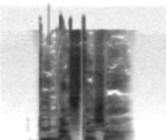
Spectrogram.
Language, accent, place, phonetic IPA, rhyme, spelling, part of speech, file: German, Germany, Berlin, [dyˈnastɪʃɐ], -astɪʃɐ, dynastischer, adjective, De-dynastischer.ogg
- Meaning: 1. comparative degree of dynastisch 2. inflection of dynastisch: strong/mixed nominative masculine singular 3. inflection of dynastisch: strong genitive/dative feminine singular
